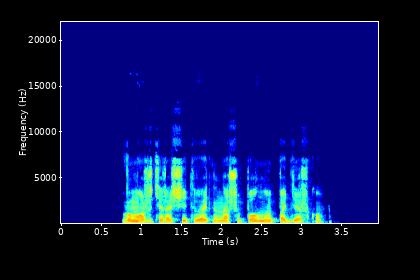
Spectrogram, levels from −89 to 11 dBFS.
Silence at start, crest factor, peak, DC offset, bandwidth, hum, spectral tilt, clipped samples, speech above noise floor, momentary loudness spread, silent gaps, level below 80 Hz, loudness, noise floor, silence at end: 0.75 s; 18 dB; -2 dBFS; under 0.1%; 9.2 kHz; none; -5 dB/octave; under 0.1%; over 72 dB; 14 LU; none; -62 dBFS; -18 LUFS; under -90 dBFS; 0.7 s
